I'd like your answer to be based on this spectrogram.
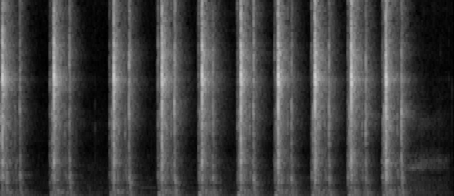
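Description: Ten evenly spaced, sharp keystrikes on a Smith Corona Silent typewriter, each a crisp clack with a short mechanical rattle, close and loud in a steady rhythm.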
